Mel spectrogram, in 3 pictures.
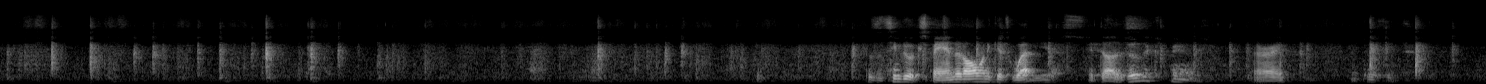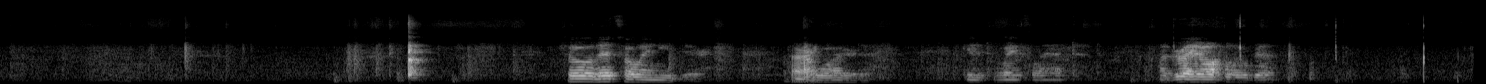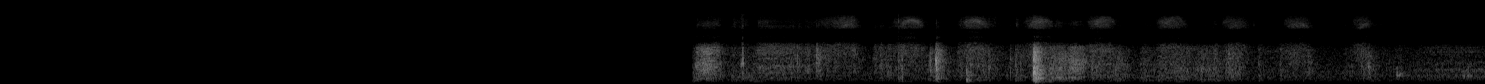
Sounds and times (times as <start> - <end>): Inside, small room: 0.0 - 29.6, 36.7 - 44.5.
